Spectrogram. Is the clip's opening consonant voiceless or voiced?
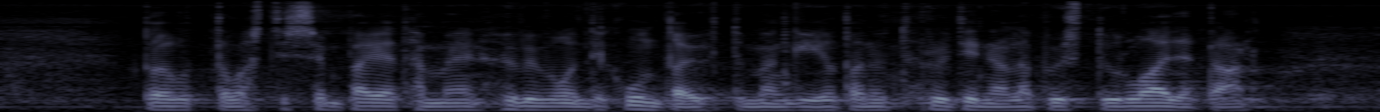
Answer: voiceless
